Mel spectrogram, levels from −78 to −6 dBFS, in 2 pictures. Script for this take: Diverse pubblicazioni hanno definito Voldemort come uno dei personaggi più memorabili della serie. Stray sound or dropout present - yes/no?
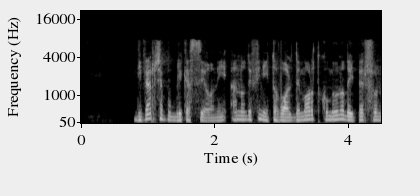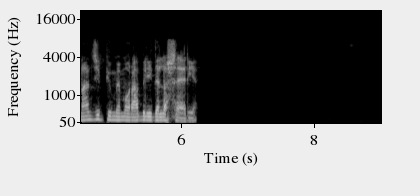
no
